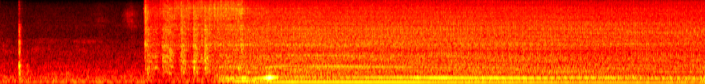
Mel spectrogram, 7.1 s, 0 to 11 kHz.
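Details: Toyota Vios gen 3, about 28,000 km, first start after replacing a valve lifter to cure a noisy engine: short crank, quick catch, brief rev, then a smooth, steady idle with no valve tapping.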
